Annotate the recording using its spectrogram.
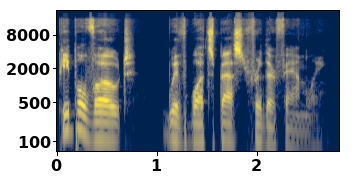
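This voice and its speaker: A man's voice: lowish voice, very animated, normal speed, no room sound. A middle-aged man co-hosting a casual political chat podcast, talking emphatically and mockingly, often repeating himself. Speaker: podcast co-host.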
